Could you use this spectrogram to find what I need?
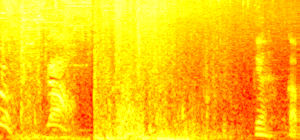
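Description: A magic blast bursts loudly in a game.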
